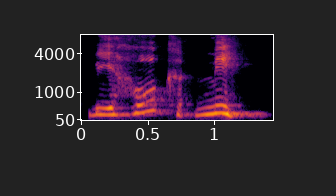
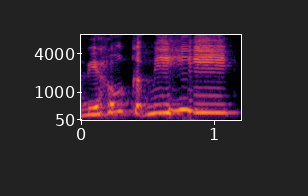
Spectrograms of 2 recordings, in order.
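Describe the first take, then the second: First: The word ends on a consonant, vowel dropped. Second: The word ends with a final vowel sound. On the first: The speaker calls it right. "Kita kena baca bihukmih ketika waqaf" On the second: The speaker calls it wrong. "bukan ya"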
